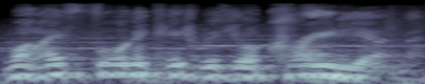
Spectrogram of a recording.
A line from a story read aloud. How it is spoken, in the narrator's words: I snarl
